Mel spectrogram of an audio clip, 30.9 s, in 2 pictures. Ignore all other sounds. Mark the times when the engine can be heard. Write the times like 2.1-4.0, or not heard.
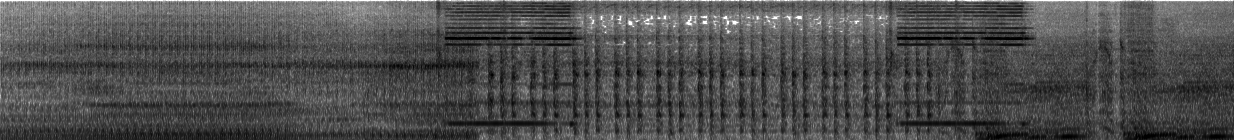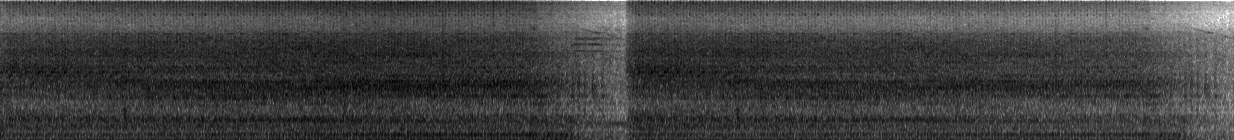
0.0-30.8.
